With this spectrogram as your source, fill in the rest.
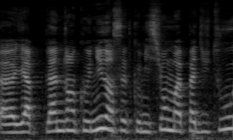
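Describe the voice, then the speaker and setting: A woman speaks at a fairly quick pace in a shaky voice with fairly even intonation. Noticeable background noise can be heard. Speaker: philosopher, commission member, conference speaker. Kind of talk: conference talk. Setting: conference with audience. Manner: trembling voice.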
